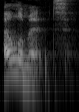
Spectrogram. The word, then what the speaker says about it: LMNT: of our sponsors is element oftentimes mispronounced as lmnt it is an electrolyte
